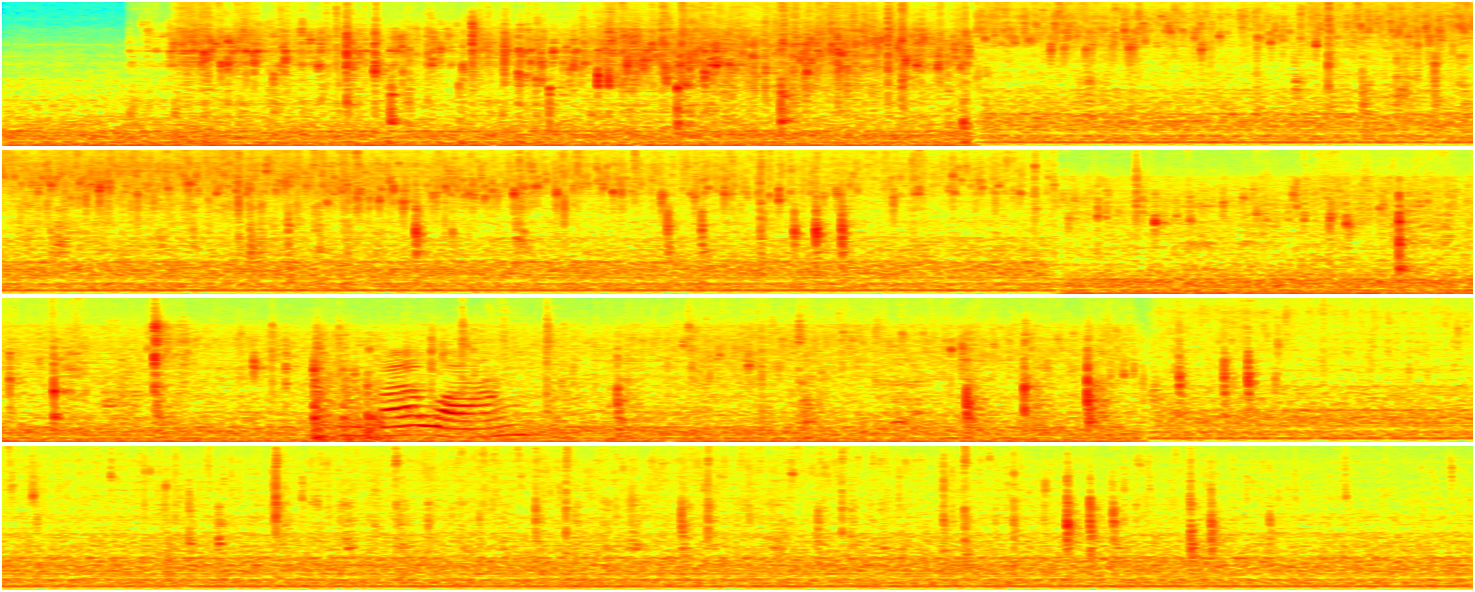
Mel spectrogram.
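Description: Chopped onion, then garlic, sizzling in hot oil in a frying pan as it is sautéed, with a spatula clicking and scraping against the pan as it stirs. The sizzle comes in loud about a second in.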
